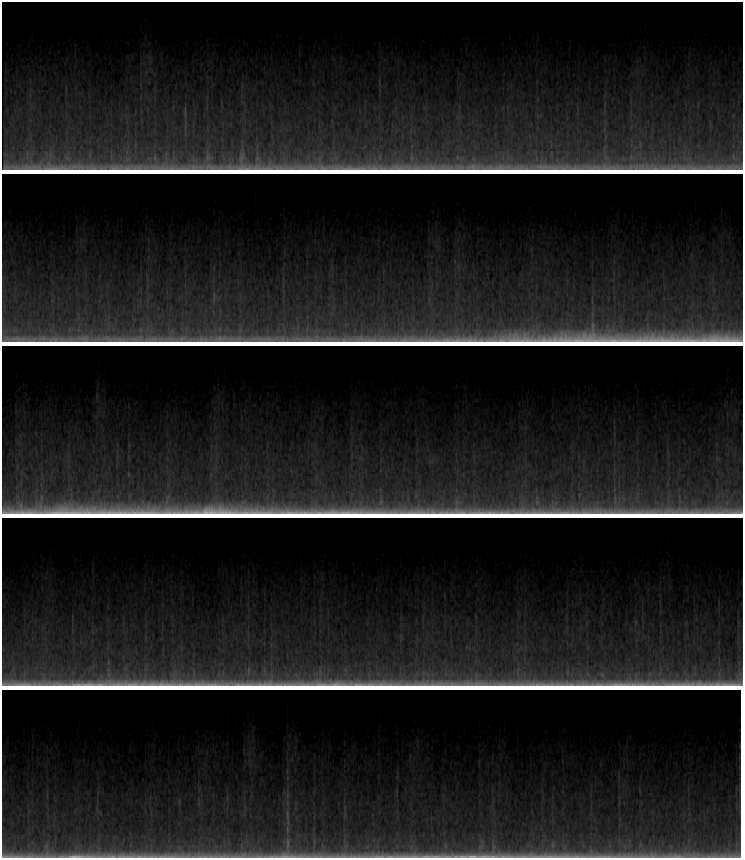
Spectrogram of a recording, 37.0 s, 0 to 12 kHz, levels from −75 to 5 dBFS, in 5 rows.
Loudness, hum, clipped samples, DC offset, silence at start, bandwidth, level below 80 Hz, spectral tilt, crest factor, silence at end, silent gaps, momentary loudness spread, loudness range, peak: -39 LUFS; none; under 0.1%; under 0.1%; 0 s; 11 kHz; -36 dBFS; -6 dB/octave; 20 dB; 0 s; none; 11 LU; 10 LU; -12 dBFS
